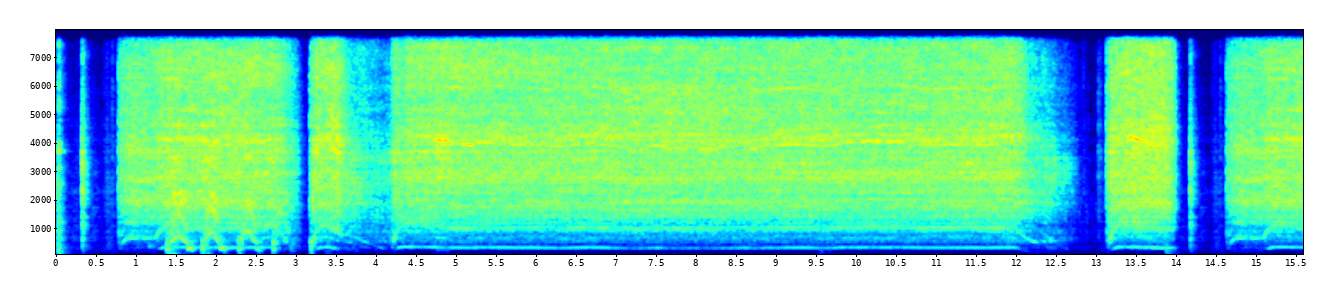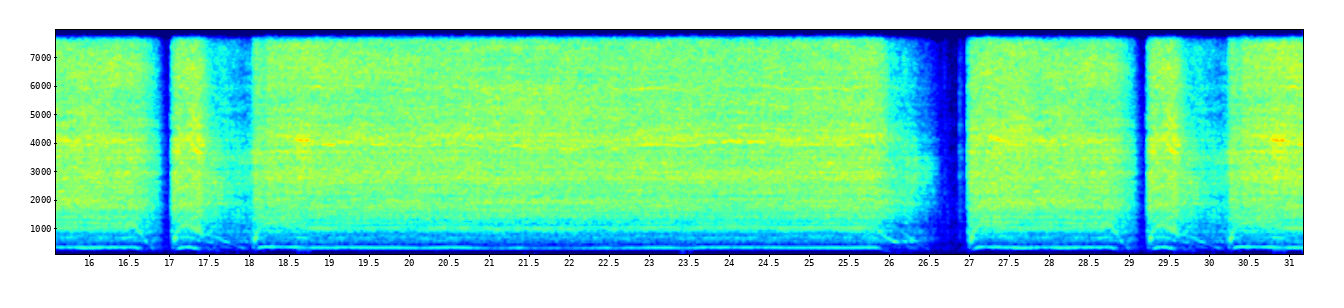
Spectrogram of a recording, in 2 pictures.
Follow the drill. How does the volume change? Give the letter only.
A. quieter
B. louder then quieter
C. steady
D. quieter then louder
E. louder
C.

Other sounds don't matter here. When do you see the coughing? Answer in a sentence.
The coughing can be heard from 1.1 to 3.4 s.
